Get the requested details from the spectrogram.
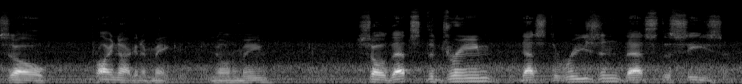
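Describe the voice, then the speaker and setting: A man at a moderate pace, with ordinary pitch variation, long, frequent pauses, big swings in loudness and noticeable background noise. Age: 60s. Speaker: live streamer. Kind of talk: casual live stream monologue; angry rant at a commenter. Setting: home studio.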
